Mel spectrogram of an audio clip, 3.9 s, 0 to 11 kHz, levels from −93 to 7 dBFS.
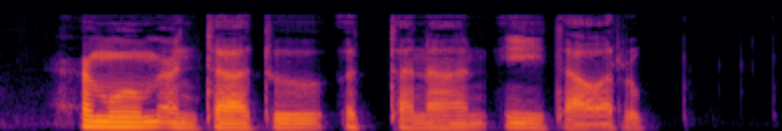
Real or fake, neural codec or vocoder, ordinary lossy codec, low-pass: real; none; MP3, 64 kbps; 7.2 kHz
